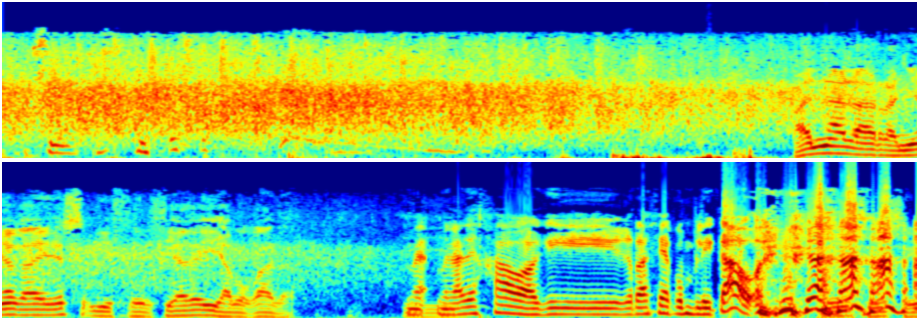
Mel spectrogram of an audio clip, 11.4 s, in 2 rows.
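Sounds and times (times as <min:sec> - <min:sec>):
audience applause: 0:00.0 - 0:08.7
laughter: 0:00.1 - 0:03.4, 0:10.4 - 0:11.4
speech: 0:00.3 - 0:01.6, 0:05.0 - 0:07.6, 0:08.2 - 0:11.4.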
